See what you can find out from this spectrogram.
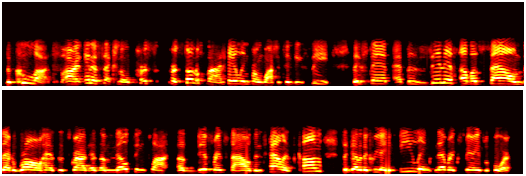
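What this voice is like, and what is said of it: Announcer-style radio voice. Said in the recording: “Your radio voice ... My radio voice.”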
